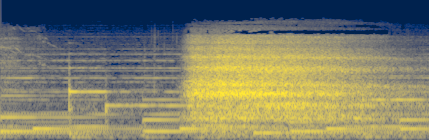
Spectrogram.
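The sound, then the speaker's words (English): A quiet breath in through the nose, then a long, forceful whooshing 'dragon breath' exhale through the mouth during a relaxation exercise, loud, fading gradually over a couple of seconds while soft sustained musical tones play underneath. “Breathe in through your nose, filling up your belly, and then out through your mouth, imagining you are breathing fire. Ready? Deep breath, in and out.”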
